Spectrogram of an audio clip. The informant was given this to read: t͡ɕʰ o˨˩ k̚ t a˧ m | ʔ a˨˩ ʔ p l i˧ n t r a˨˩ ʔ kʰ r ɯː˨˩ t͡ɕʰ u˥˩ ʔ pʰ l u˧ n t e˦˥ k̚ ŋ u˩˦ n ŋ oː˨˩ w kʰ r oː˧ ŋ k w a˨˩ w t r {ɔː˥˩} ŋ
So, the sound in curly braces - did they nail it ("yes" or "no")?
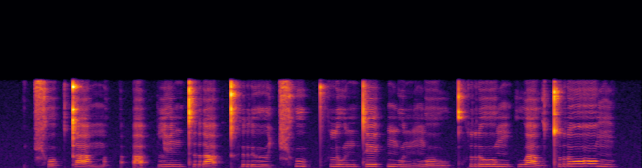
yes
